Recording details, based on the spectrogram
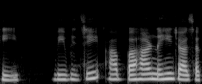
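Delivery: ordinary delivery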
